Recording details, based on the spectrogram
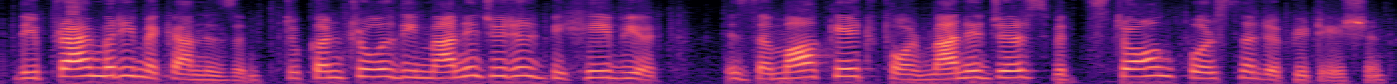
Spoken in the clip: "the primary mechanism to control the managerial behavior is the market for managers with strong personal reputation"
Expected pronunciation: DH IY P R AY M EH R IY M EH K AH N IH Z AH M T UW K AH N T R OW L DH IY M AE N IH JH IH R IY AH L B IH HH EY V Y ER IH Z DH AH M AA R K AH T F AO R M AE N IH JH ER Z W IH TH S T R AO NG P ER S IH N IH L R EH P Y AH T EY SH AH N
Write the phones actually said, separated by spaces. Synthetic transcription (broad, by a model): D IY P R AY M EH R IY M EH K AH N IH Z AH M T UW K AH N T R OW L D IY M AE N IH JH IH R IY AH L B IH HH EY V Y ER IH Z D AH M AA R K AH T F AO R M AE N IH JH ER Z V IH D S T R AO NG P ER S IH N IH L R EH P Y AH T EY SH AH N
